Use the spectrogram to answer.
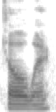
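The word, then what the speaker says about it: Kel'el Ware: They want a younger guy, so you can throw in Kel Ware. Did I pronounce that right? Kel Ware.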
